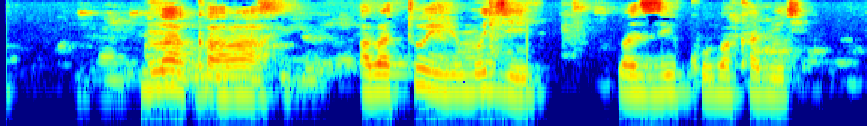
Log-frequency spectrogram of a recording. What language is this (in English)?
Kinyarwanda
